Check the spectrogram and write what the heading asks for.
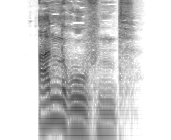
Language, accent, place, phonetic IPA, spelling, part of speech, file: German, Germany, Berlin, [ˈanˌʁuːfn̩t], anrufend, verb, De-anrufend.ogg
- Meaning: present participle of anrufen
